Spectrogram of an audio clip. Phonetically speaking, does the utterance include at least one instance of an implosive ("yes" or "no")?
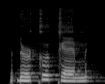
yes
